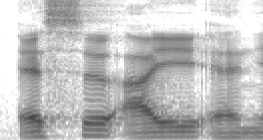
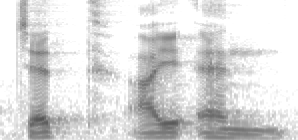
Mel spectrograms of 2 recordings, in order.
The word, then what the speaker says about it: Zin: 여기에 신광야는 영어 표기로 SIN이 아니라 ZIN 광야입니다.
